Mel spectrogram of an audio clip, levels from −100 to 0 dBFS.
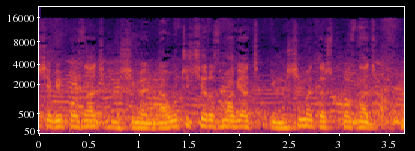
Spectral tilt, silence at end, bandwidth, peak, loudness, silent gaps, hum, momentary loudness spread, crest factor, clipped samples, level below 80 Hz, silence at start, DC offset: -7 dB/octave; 0 s; 16 kHz; -8 dBFS; -23 LUFS; none; none; 3 LU; 14 dB; under 0.1%; -58 dBFS; 0 s; under 0.1%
